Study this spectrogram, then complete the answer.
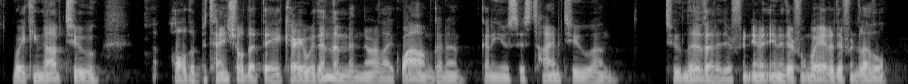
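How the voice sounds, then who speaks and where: Very fast delivery from a man, intonation fairly even. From Netherlands. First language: Dutch. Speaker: health and cold-exposure coach. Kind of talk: casual interview conversation. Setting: remote call.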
